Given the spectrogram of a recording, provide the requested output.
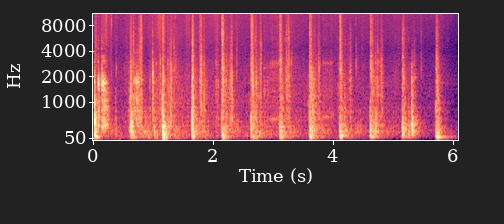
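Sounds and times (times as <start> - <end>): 
footsteps on carpeted stairs: 0.0 - 5.9.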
